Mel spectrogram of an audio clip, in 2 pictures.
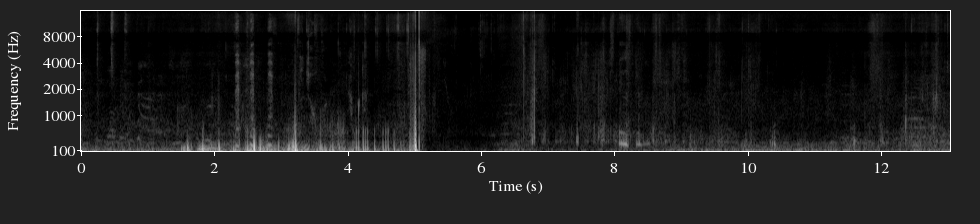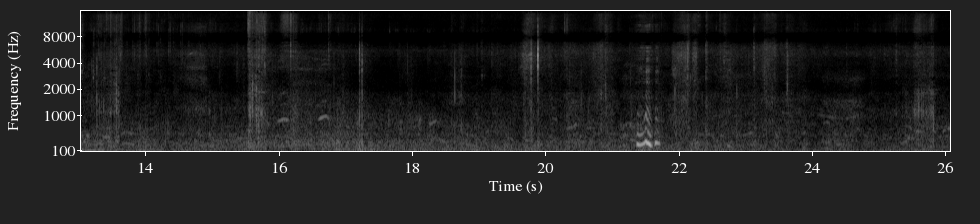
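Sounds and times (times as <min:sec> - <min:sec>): deer eating: 0:06.5 - 0:10.7.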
